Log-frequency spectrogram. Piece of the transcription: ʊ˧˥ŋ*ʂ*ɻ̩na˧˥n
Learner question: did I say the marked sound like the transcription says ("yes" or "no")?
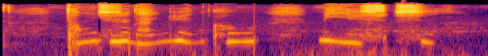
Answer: no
